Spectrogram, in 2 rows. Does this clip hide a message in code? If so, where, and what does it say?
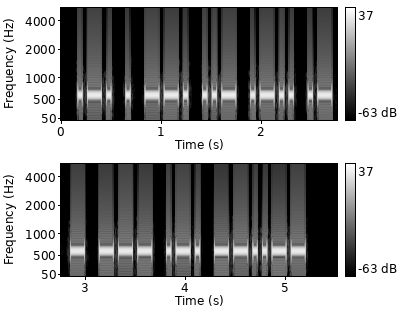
Yes: Morse code from 0.2 to 5.2 s, heard as a keyed tone, about 25 wpm, 600 Hz. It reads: REGULATOR,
